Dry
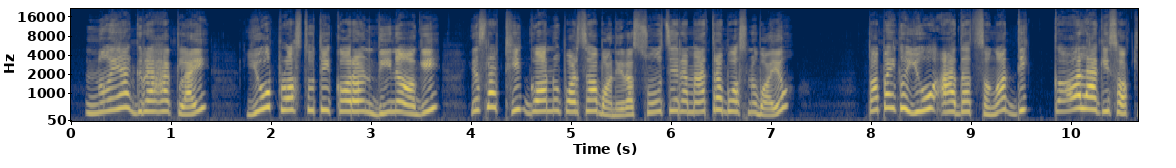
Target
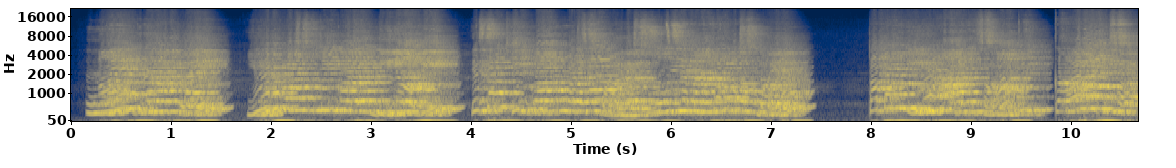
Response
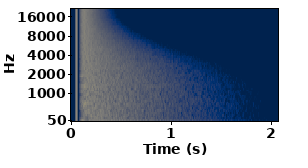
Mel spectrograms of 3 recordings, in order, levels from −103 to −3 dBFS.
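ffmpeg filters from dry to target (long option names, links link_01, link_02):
-filter_complex "[0:a]asplit=2[link_01][link_02];[link_02]acompressor=threshold=-29dB:ratio=6,volume=0dB[link_03];[link_01][link_03]amix=inputs=2:normalize=0,volume=19.5dB,asoftclip=hard,volume=-19.5dB[link_04];[1:a]atrim=start_sample=2205,afade=type=out:start_time=0.36:duration=0.01,atrim=end_sample=16317,asetrate=48510,aresample=44100[link_05];[link_04][link_05]afir=irnorm=-1:irlink=0"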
